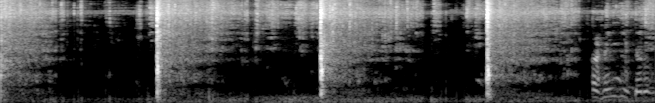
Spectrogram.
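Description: Four chopping blows into a wooden tree stem, sharp and evenly spaced about a second and a half apart, as a stake is cut down.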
